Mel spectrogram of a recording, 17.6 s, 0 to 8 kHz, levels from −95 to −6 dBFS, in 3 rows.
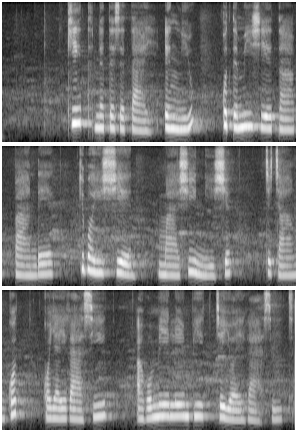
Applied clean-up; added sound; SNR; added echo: none; none; none; none.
